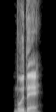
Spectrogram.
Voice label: "Mudae", Korean

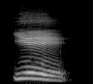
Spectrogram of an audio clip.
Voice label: "Yae", Korean

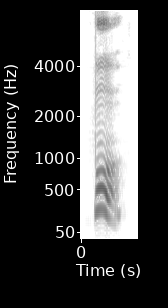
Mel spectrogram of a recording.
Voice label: "Mo", Hangeul sounds; DigitalSoju

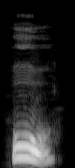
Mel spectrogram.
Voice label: "O", Hangeul sounds; DigitalSoju

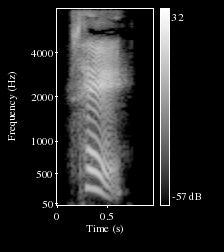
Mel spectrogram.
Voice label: "Sae", Korean

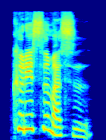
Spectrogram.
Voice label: "Christmas", Korean

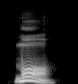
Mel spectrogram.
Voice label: "Mo", Hangeul sounds; DigitalSoju

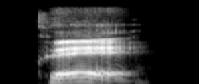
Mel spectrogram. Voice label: "gwae", Korean

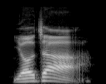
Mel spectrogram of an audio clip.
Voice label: "Yeoja", Korean

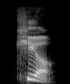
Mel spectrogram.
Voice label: "kiyeok", Korean

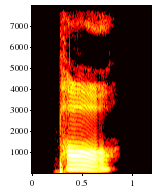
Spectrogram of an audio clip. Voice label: "Beo", Korean

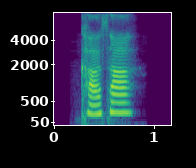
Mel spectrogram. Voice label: "Gasa", Korean

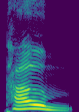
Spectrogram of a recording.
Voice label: "Daeum", Korean

